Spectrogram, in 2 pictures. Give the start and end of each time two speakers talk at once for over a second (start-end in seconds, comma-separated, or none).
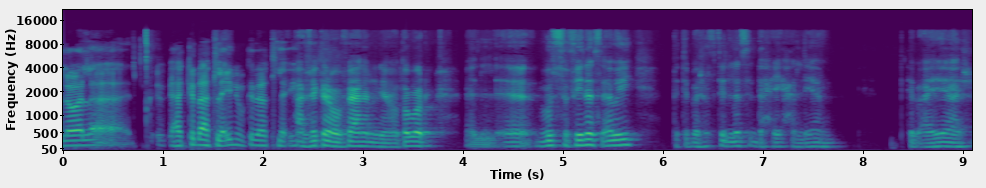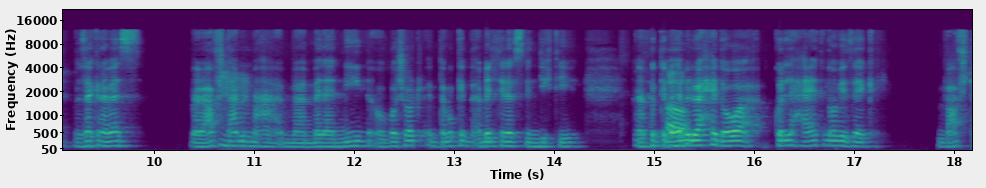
none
